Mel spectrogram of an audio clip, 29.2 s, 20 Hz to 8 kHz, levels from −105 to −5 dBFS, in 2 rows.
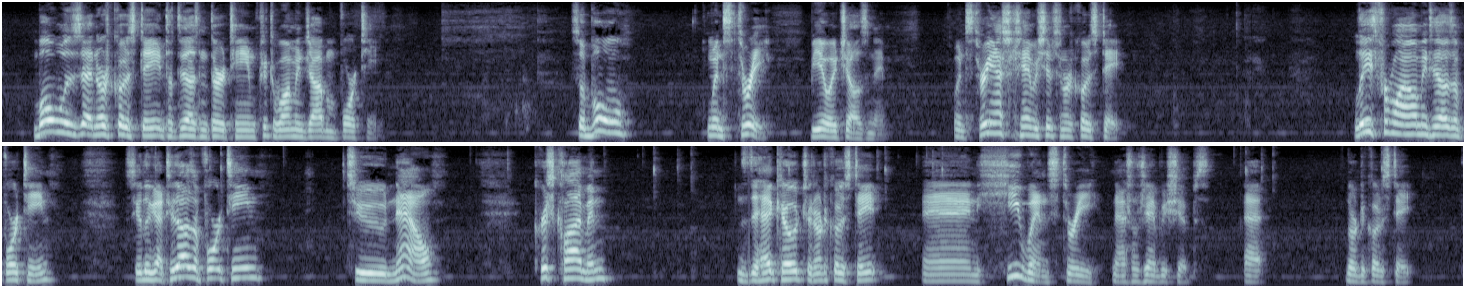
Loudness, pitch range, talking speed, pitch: -22 LUFS, 140-200 Hz, 125 wpm, 165 Hz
